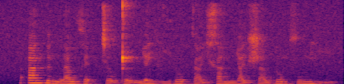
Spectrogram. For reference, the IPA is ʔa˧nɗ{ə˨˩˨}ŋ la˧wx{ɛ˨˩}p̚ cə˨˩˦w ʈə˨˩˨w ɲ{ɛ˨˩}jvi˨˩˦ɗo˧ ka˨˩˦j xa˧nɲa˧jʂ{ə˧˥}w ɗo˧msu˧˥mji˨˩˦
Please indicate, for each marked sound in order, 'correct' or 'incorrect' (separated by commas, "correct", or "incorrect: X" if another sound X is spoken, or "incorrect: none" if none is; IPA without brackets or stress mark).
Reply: incorrect: ə˨˩, correct, incorrect: ɛ˧, incorrect: a˧˥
